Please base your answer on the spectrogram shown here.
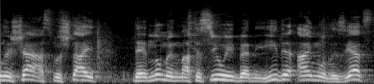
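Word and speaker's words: מתתיהו: Yeshaya, schreibt man Yeshaya, it's really Yeshayui, so the Matisyu is really Matisyui.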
